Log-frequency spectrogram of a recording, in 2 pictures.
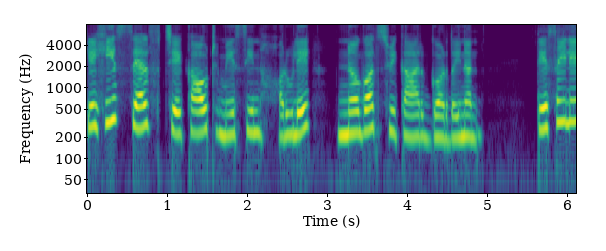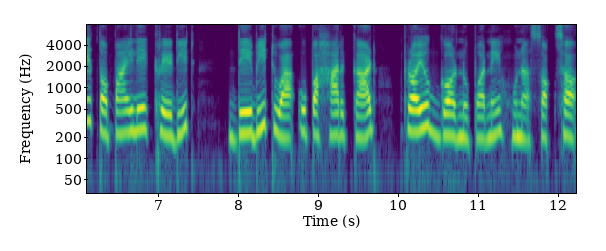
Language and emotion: Nepali, neutral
